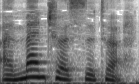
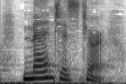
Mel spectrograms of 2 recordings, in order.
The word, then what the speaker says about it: Manchester: 文的这个发音和中文的意词啊有的时候非常的接近，比如说 Manchester 就是曼彻斯特，但是同时呢我们也一定要注意，在我们说这个英文词的时候呢，千万不要带上中文的调，也就别说曼彻斯特，这是不行的，我们要说 Manchester。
